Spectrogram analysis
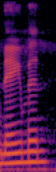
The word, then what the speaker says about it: Naaman: Do y'all know the story of this guy named Naaman? Naaman, Naaman, it depends on how you want to say his name.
